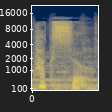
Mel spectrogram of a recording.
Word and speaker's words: 박수: The second word is 박수. which is formed by reversing the syllables of.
